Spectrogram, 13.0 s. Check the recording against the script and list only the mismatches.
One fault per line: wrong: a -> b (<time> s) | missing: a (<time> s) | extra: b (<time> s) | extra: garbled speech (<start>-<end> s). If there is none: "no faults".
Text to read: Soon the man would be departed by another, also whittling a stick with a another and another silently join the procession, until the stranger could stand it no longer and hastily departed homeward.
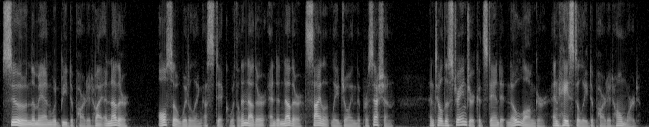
no faults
